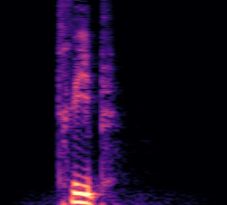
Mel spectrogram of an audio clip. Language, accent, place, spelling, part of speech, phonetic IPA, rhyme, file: German, Germany, Berlin, trieb, verb, [tʁiːp], -iːp, De-trieb.ogg
- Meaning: first/third-person singular preterite of treiben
